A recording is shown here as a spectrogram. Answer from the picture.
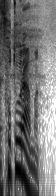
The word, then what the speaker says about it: Futurama: Δεν ξέρω, θα με βάλει με το ζόρι να δω Φουτσουράμα τώρα. Φιουτσουράμα, πώ ε, λέγεται κανονικά. Πε να Φουτουράμα. – Φουτουράμα. – Φουτουράμα, γιατί okay. η προφορά του future είναι πολύ δύσκολο. Ε, Futurama. – Futurama, οκ. Ό,τι θε πάντω, από θέμα προφορά ε, το έχω.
